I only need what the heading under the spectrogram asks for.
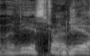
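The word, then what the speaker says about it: La Villa Strangiato: Is that how you say it? Yeah, La Via Strangiato.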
